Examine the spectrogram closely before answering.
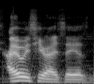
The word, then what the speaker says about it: Isai: always mispronouncing my tag you know how long i said isai in my head before i knew i pronounced isaiah because i just just knew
